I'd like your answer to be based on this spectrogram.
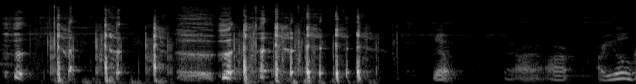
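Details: Run of harsh, quick coughing bursts followed by quieter throaty sounds; repeated coughing in a dog.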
